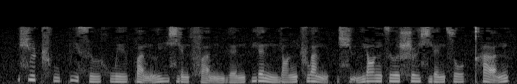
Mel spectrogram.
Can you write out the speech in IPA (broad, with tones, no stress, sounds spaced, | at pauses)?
ɕ y˥ ʈ͡ʂʰ u˧˥ p i˥˩ s ɹ̩˧˥ x w e˧˥ ɪ̯ p a̰˨˩ n l i˥ ɕ j ɛ˨ n f a̰˨˩ n m ɥ ɛ˧˥ n p j ɛ˥˩ n m j ɑ˧˥ ŋ ʈ͡ʂ w a˥˩ n | ɕ y̰˨˩ l j ɑ˥ ŋ s ɹ̩˥ ʂ ɻ̩˥ ɕ j ɛ˧˥ n s o˧˥ ʊ̯ kʰ a̰˨˩˦ n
